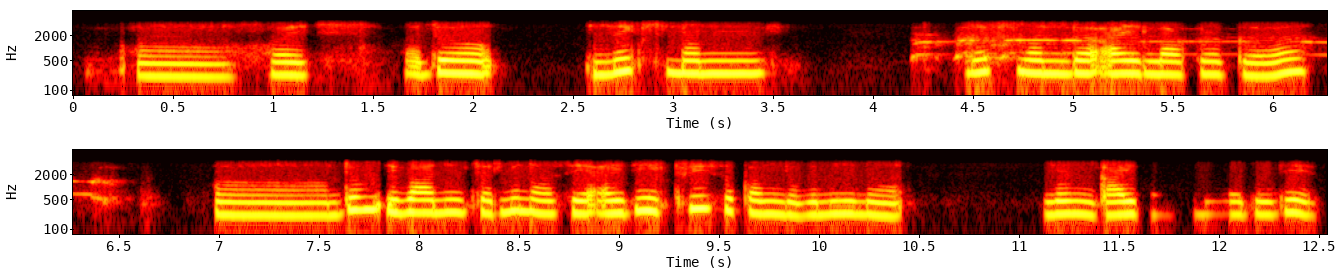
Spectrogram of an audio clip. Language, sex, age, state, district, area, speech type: Manipuri, female, 18-30, Manipur, Senapati, rural, conversation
